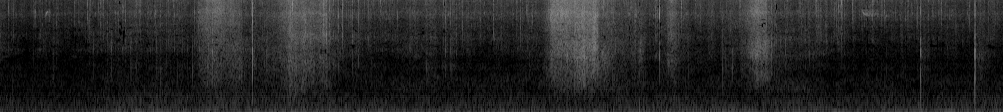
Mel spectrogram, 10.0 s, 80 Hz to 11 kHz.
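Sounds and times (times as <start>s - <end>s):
steady low rumble: 0.0s - 9.8s
fire crackling: 0.0s - 10.0s.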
